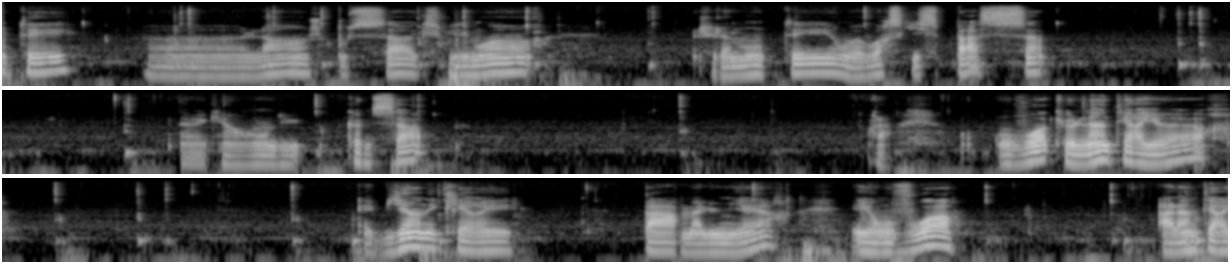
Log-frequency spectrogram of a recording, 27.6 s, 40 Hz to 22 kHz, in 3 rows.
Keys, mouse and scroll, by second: 1.2 click, 1.9 click, 3.3-3.8 alt+middle drag, 4.8-6.3 drag, 8.8 click, 10.0-11.4 drag, 12.2-14.2 alt+drag, 17.3-18.7 drag, 19.5-20.5 drag, 21.6-23.9 alt+drag, 24.5 alt+middle click, 25.0 alt+middle click, 25.7-26.6 alt+middle drag.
